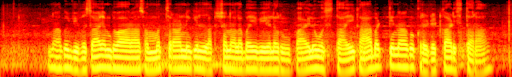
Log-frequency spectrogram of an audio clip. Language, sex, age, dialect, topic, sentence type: Telugu, male, 18-24, Telangana, banking, question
